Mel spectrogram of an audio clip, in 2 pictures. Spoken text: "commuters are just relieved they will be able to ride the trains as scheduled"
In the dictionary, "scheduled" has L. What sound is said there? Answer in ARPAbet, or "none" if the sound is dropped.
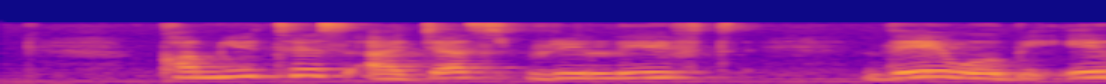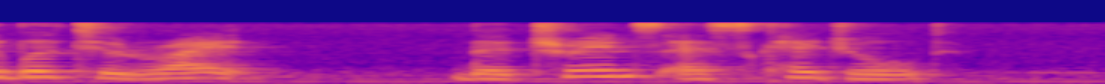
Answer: L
